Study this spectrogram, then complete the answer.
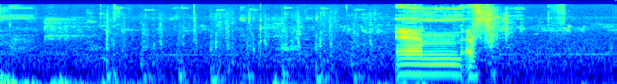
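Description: Footsteps tread on dry dirt.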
